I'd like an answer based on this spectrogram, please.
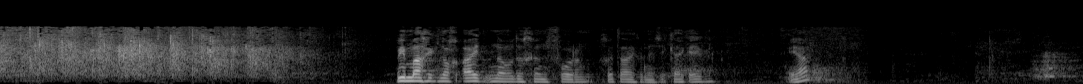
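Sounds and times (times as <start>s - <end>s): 
audience applause: 0.0s - 3.4s
speech: 4.0s - 8.5s.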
